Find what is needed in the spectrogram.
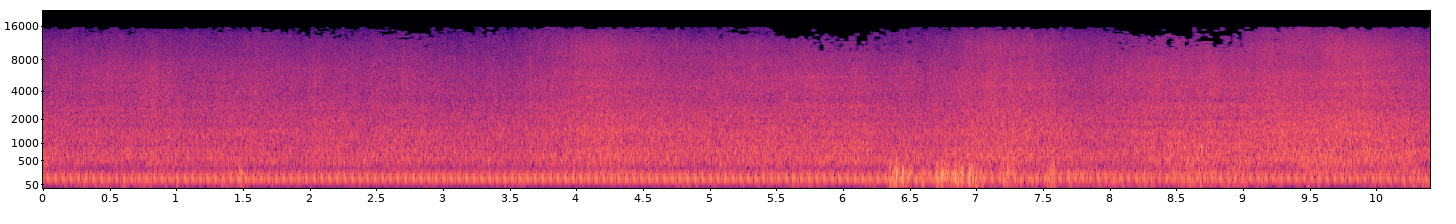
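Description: Low, steady throbbing drone of a passing cargo ship's engine, over the wash of choppy water and wind. A gust buffets the microphone with a loud rumble about six and a half seconds in.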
